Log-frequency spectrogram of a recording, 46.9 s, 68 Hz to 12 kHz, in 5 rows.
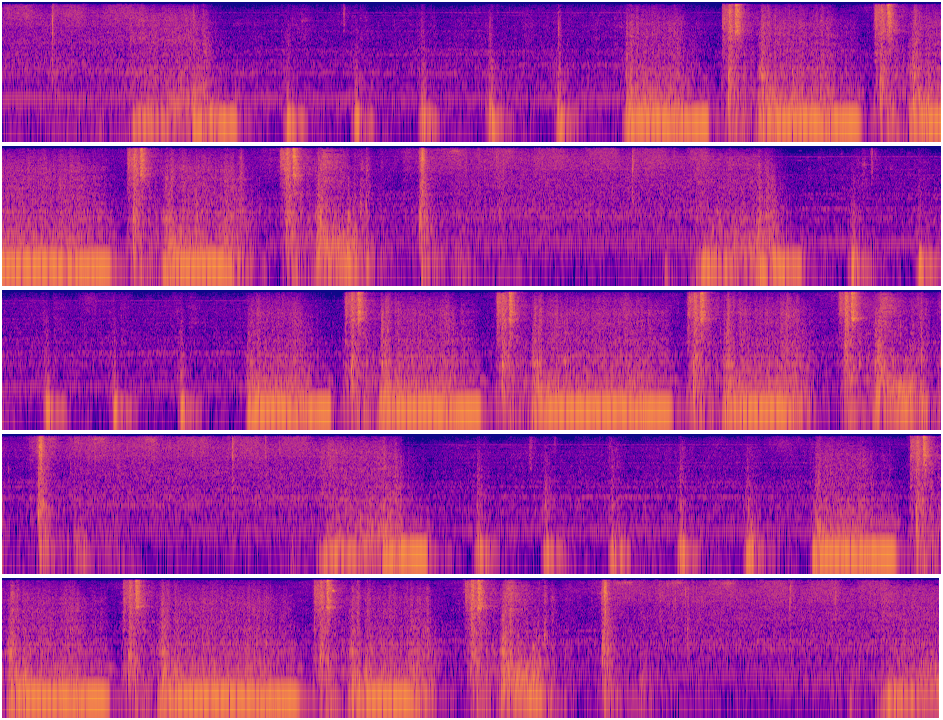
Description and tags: cardboard factory machine-001
some noisy mechanical recordings made in a carboard factory. NTG3 into a SoundDevices 332 to a microtrack2.
machine, mechanical, robot, industrial, machinery, motor, factory, engine, loop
